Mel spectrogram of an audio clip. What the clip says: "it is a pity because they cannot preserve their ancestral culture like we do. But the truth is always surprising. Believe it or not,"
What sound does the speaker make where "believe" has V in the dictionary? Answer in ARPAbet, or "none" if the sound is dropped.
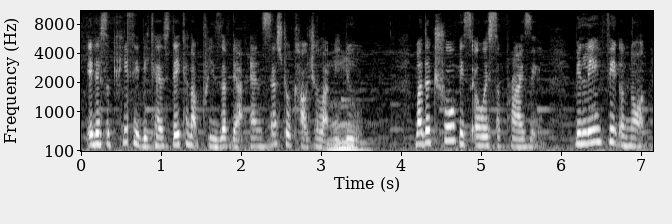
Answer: F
